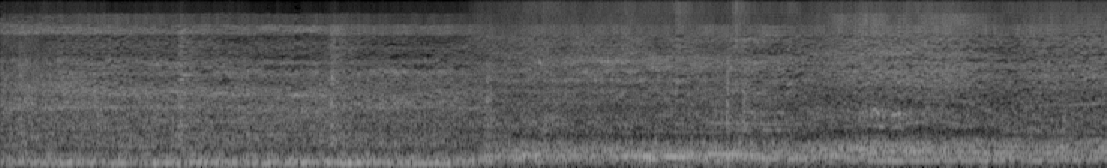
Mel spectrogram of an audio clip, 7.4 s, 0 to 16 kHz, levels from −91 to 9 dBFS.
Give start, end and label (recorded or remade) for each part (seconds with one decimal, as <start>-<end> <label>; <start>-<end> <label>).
0.0-1.6 recorded; 1.6-5.1 remade; 5.1-7.4 recorded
